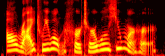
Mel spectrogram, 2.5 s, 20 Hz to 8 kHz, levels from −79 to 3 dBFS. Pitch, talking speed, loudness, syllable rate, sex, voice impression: 225 Hz, 220 wpm, -20 LUFS, 4.5 syllables/s, female, very feminine, adult-like, very thin, tensed, very powerful, bright, slightly soft, very clear, very fluent, cool, intellectual, very refreshing, sincere, slightly calm, friendly, slightly reassuring, unique, elegant, wild, slightly sweet, very lively, strict, intense, slightly sharp, light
